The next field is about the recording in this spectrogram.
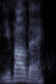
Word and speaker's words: Uvalde: So in Buffalo, as well as this one in Uvalde. – Yeah, I think that's how you say it. – Yeah, Uvalde.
